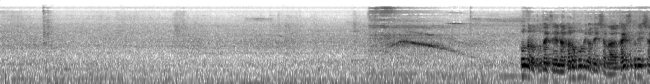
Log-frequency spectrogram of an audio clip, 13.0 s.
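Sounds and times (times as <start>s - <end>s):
train humming: 0.0s - 13.0s
hiss: 7.3s - 10.4s.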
